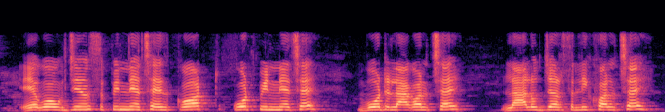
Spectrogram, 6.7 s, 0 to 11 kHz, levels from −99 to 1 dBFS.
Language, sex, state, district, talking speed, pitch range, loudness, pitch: Maithili, female, Bihar, Samastipur, 145 wpm, 270-300 Hz, -16 LUFS, 280 Hz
